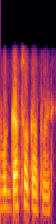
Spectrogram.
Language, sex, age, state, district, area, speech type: Kashmiri, male, 18-30, Jammu and Kashmir, Baramulla, rural, conversation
